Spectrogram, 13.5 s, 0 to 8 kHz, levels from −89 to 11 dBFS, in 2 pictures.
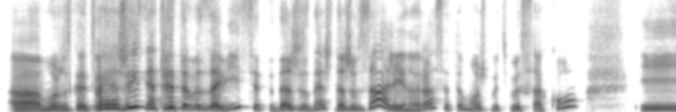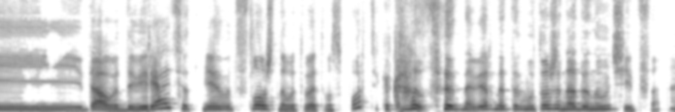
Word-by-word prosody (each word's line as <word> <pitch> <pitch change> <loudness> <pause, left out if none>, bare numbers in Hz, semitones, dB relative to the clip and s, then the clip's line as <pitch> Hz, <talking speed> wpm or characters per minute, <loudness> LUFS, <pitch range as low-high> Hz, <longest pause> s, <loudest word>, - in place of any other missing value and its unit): а, 175 -1 +3
можно 190 +1 -1
сказать, 195 0 0
твоя 275 +6 +6
жизнь 360 - +8
от 280 -1 +2
этого 260 -8 +6
зависит, 230 - 0
и - - -12
даже, 205 +3 -1
знаешь, 245 +8 -5
даже 195 +3 -2
в - - -6
зале, 195 -2 +3
иной 175 -1 -5
раз 295 +7 -4
это 245 -2 -7
может 195 -3 -8
быть 190 0 -13
высоко. 195 - -6 0.6
И 200 -2 -4
да, 195 -1 +3
вот, 170 0 -5
доверять, 225 - 0
вот 235 -3 -6
мне 215 +1 -2
вот 215 -1 -9
сложно, 250 -7 -1
вот, 170 +1 -8
в 175 - -11
этом 170 0 -5
спорте, 245 - -9
как 245 - -6
раз, 220 -1 0 0.2
наверно, 215 +4 -3
этому 220 -1 -5
тоже 265 +3 -2
надо 215 0 0
научиться. 215 -3 -6
210 Hz, 175 wpm, -22 LUFS, 195-245 Hz, 0.6 s, жизнь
